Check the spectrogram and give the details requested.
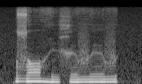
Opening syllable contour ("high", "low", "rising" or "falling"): high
